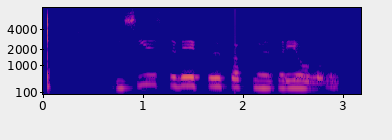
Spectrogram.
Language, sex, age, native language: Icelandic, female, 30-39, Icelandic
